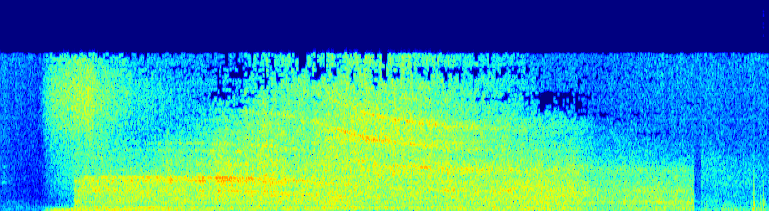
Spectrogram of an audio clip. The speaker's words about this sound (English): This bomber dropping fire retardant on the wildfire burning in Ashcroft just south of Boston Flats.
